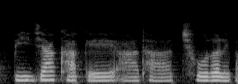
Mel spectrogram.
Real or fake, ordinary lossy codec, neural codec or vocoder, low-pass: fake; none; codec, 16 kHz, 0.4 kbps, LongCat-Audio-Codec; 7.2 kHz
